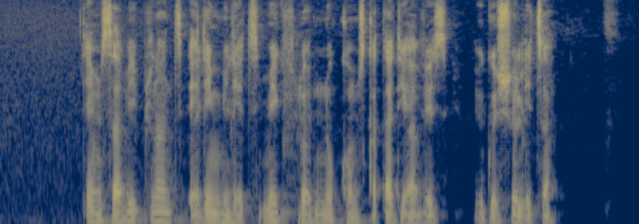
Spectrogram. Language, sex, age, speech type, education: Nigerian Pidgin, male, 15-29, spontaneous, secondary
